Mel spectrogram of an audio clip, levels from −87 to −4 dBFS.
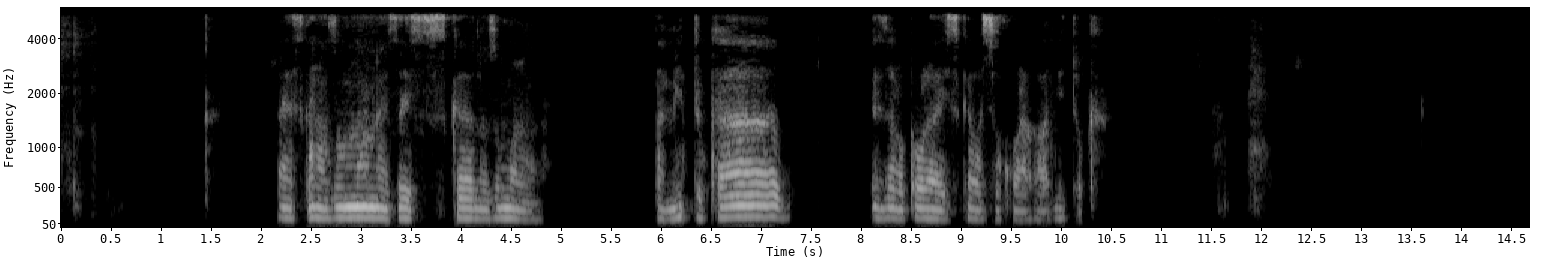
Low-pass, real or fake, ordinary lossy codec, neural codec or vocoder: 5.4 kHz; fake; MP3, 32 kbps; codec, 16 kHz, 8 kbps, FreqCodec, smaller model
